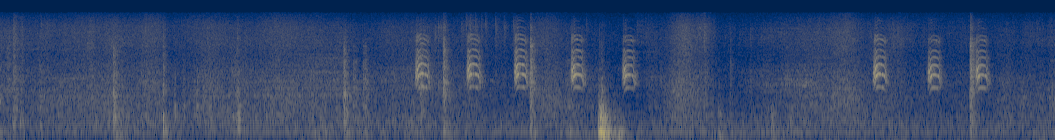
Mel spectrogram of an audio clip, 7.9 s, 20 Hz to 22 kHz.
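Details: Gunnison's prairie dog male 45 calling to an estrous female underground, Valles Caldera, New Mexico, March 2017; amid steady background noise and knocking sounds, a run of five high barks, a short gap, then three more.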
